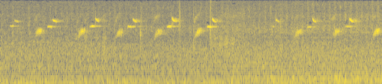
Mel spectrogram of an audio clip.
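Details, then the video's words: Great tit song of high, sharp two-note units repeated in a bouncy rhythm, one brief gap partway, against a low hiss of outdoor noise. "Chant de Mésange charbonnière Parus major Great Tit"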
